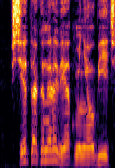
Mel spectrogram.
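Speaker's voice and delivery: wry, smirking tone. The narrator answers someone who has just threatened to kill him: with a smirk. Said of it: "усмехнулся я".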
